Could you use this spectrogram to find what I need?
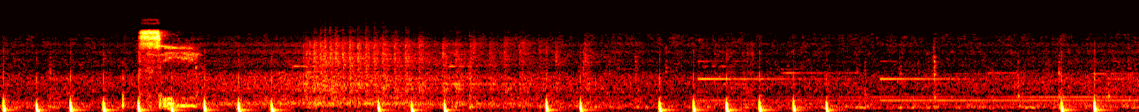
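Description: Footsteps knock steadily on a wooden floor.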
